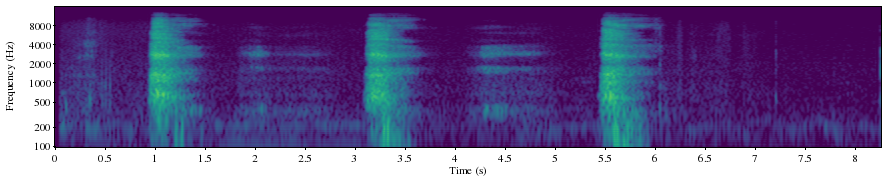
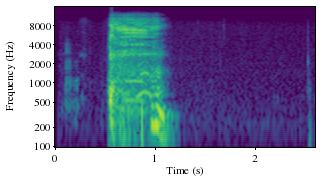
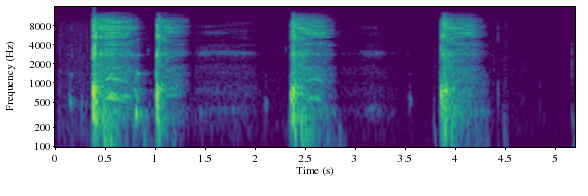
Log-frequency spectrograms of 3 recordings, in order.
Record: {"exhalation_length": "8.3 s", "exhalation_amplitude": 8723, "exhalation_signal_mean_std_ratio": 0.26, "cough_length": "2.6 s", "cough_amplitude": 31941, "cough_signal_mean_std_ratio": 0.38, "three_cough_length": "5.2 s", "three_cough_amplitude": 32075, "three_cough_signal_mean_std_ratio": 0.28, "survey_phase": "beta (2021-08-13 to 2022-03-07)", "age": "65+", "gender": "Female", "wearing_mask": "No", "symptom_none": true, "smoker_status": "Never smoked", "respiratory_condition_asthma": false, "respiratory_condition_other": false, "recruitment_source": "REACT", "submission_delay": "5 days", "covid_test_result": "Negative", "covid_test_method": "RT-qPCR"}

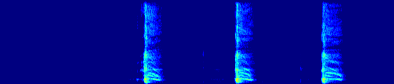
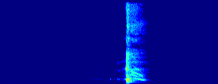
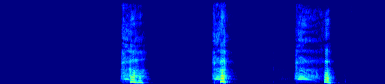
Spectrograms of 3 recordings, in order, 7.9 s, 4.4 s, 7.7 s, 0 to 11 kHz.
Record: {"three_cough_length": "7.9 s", "three_cough_amplitude": 6468, "three_cough_signal_mean_std_ratio": 0.2, "cough_length": "4.4 s", "cough_amplitude": 4967, "cough_signal_mean_std_ratio": 0.17, "exhalation_length": "7.7 s", "exhalation_amplitude": 6169, "exhalation_signal_mean_std_ratio": 0.22, "survey_phase": "beta (2021-08-13 to 2022-03-07)", "age": "45-64", "gender": "Female", "wearing_mask": "No", "symptom_none": true, "smoker_status": "Never smoked", "respiratory_condition_asthma": true, "respiratory_condition_other": false, "recruitment_source": "REACT", "submission_delay": "2 days", "covid_test_result": "Negative", "covid_test_method": "RT-qPCR", "influenza_a_test_result": "Negative", "influenza_b_test_result": "Negative"}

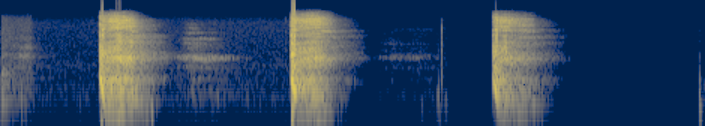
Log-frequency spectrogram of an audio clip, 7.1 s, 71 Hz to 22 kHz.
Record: {"three_cough_length": "7.1 s", "three_cough_amplitude": 26028, "three_cough_signal_mean_std_ratio": 0.26, "survey_phase": "beta (2021-08-13 to 2022-03-07)", "age": "65+", "gender": "Female", "wearing_mask": "No", "symptom_none": true, "smoker_status": "Never smoked", "respiratory_condition_asthma": false, "respiratory_condition_other": false, "recruitment_source": "REACT", "submission_delay": "2 days", "covid_test_result": "Negative", "covid_test_method": "RT-qPCR", "influenza_a_test_result": "Negative", "influenza_b_test_result": "Negative"}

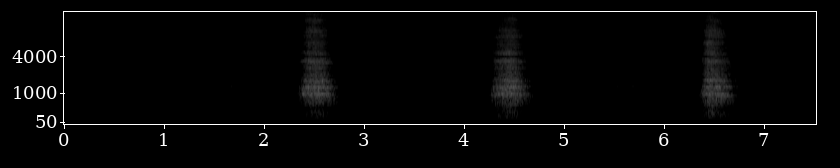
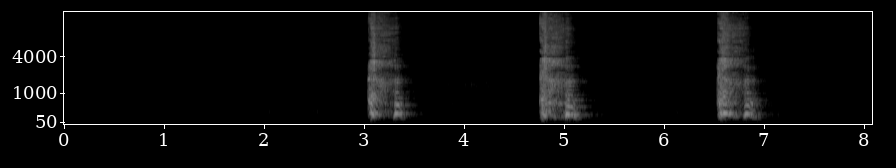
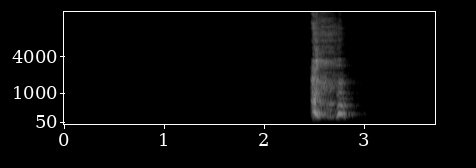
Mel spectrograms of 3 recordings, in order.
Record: {"exhalation_length": "7.5 s", "exhalation_amplitude": 242, "exhalation_signal_mean_std_ratio": 0.31, "three_cough_length": "8.1 s", "three_cough_amplitude": 2550, "three_cough_signal_mean_std_ratio": 0.27, "cough_length": "3.7 s", "cough_amplitude": 2943, "cough_signal_mean_std_ratio": 0.21, "survey_phase": "beta (2021-08-13 to 2022-03-07)", "age": "45-64", "gender": "Female", "wearing_mask": "No", "symptom_cough_any": true, "symptom_runny_or_blocked_nose": true, "symptom_onset": "4 days", "smoker_status": "Never smoked", "respiratory_condition_asthma": false, "respiratory_condition_other": false, "recruitment_source": "REACT", "submission_delay": "5 days", "covid_test_result": "Negative", "covid_test_method": "RT-qPCR", "influenza_a_test_result": "Negative", "influenza_b_test_result": "Negative"}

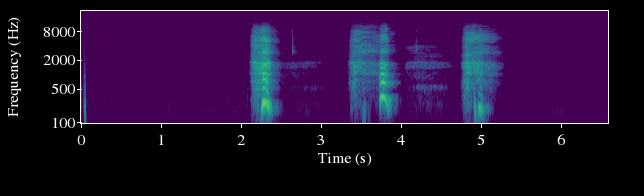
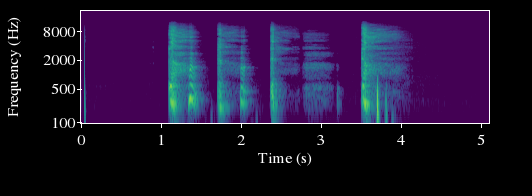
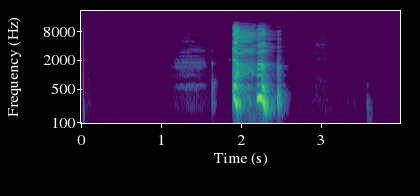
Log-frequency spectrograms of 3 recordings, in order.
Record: {"exhalation_length": "6.6 s", "exhalation_amplitude": 22199, "exhalation_signal_mean_std_ratio": 0.22, "three_cough_length": "5.1 s", "three_cough_amplitude": 26173, "three_cough_signal_mean_std_ratio": 0.27, "cough_length": "4.0 s", "cough_amplitude": 26603, "cough_signal_mean_std_ratio": 0.22, "survey_phase": "beta (2021-08-13 to 2022-03-07)", "age": "65+", "gender": "Female", "wearing_mask": "No", "symptom_cough_any": true, "symptom_new_continuous_cough": true, "symptom_runny_or_blocked_nose": true, "symptom_shortness_of_breath": true, "symptom_sore_throat": true, "symptom_fatigue": true, "symptom_fever_high_temperature": true, "symptom_headache": true, "symptom_change_to_sense_of_smell_or_taste": true, "symptom_loss_of_taste": true, "symptom_other": true, "symptom_onset": "6 days", "smoker_status": "Ex-smoker", "respiratory_condition_asthma": false, "respiratory_condition_other": false, "recruitment_source": "Test and Trace", "submission_delay": "2 days", "covid_test_result": "Positive", "covid_test_method": "RT-qPCR"}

